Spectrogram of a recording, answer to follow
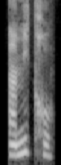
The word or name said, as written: Un micro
